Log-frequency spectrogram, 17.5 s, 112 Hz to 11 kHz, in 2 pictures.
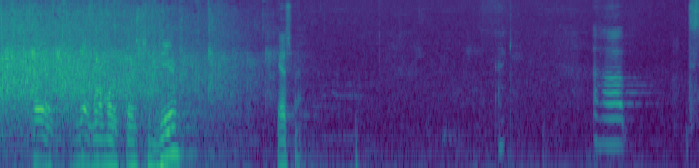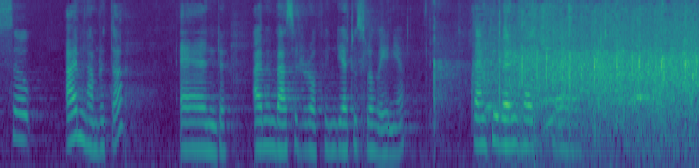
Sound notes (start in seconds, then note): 14.1 applause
